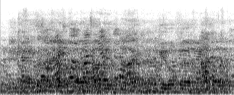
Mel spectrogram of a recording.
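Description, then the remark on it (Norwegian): A steady murmur of many overlapping voices fills a venue in the town of Akranes, where a couple of hundred people have gathered to hear Prime Minister Bjarni Benediktsson of the Independence Party. Dense crowd chatter at moderate loudness with no single voice standing out, continuing evenly throughout. “I et lokale i byen Akranes har et par hundre mennesker møtt opp for å høre statsminister Bjarni Benediktsson fra Uavhengighetspartiet.”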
